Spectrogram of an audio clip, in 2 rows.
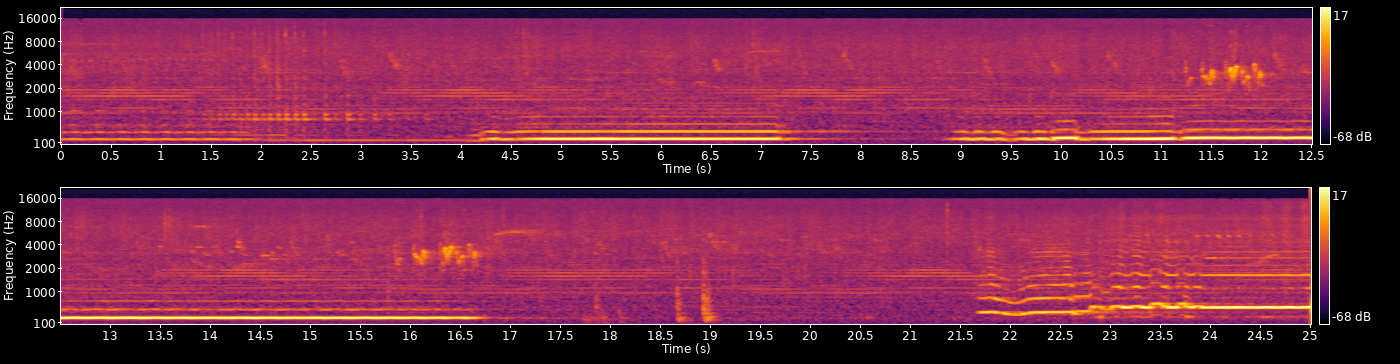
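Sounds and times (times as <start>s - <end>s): bass bansuri notes: 0.0s - 7.8s, 8.8s - 16.8s, 21.6s - 25.0s.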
